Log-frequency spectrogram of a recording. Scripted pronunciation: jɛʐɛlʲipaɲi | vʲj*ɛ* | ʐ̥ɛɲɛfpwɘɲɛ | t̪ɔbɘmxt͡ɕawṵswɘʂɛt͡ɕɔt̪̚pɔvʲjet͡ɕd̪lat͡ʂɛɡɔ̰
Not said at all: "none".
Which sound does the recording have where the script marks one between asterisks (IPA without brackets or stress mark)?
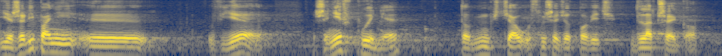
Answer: ɛ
